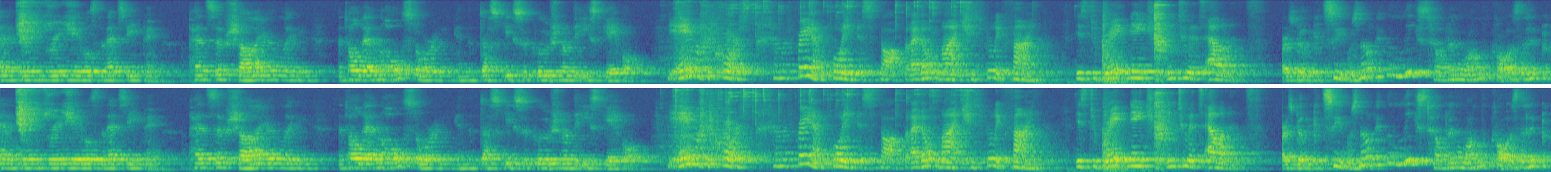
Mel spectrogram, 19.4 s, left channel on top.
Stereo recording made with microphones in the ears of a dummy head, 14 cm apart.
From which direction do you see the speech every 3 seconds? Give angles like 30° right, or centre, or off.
50° left, 40° left, 30° left, 10° left, 30° right, 60° right, 70° right.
